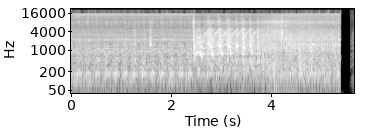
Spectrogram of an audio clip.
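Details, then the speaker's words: Isuzu 4HL1 diesel, hard starting, after cleaning a sensor and replacing the fuel pump: uneven starter chugging for about five seconds without firing; still long cranking, next step scan. "okay pum at h hilot yung fuel pump niya pinalitan natin ng fuel pump wala pa rin Mahaba pa rin ang cranking"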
